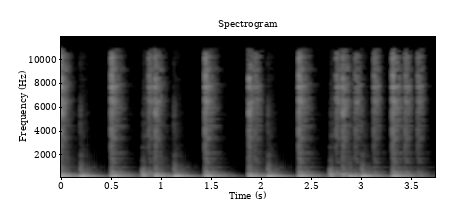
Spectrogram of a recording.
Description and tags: odd time beat 120bpm reverb-16
odd time beat 120bpm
